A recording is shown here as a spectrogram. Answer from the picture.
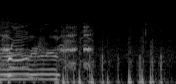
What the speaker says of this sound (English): It's a frog gun.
